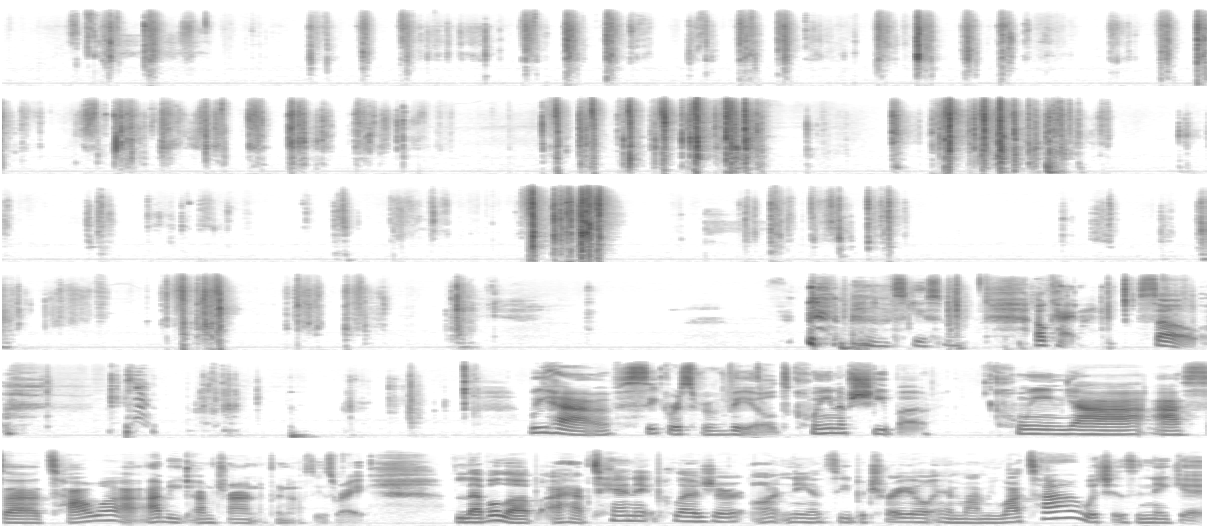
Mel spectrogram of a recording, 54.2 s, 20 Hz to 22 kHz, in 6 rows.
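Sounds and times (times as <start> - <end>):
faint steady hum: 0.0 - 54.1
playing cards being shuffled: 0.5 - 12.4, 13.1 - 22.7, 23.6 - 24.9, 26.0 - 30.7, 33.2 - 34.5, 37.0 - 38.1, 38.7 - 39.4
speech: 34.0 - 35.2, 35.8 - 36.4, 40.1 - 43.2, 43.8 - 54.1.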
